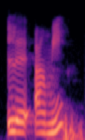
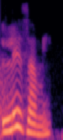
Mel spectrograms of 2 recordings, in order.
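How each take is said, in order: First: The words are said separately without a Z sound. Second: The words are joined with a Z sound. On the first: The speaker calls it wrong. "on ne dit pas" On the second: The speaker calls it right. "on dit"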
